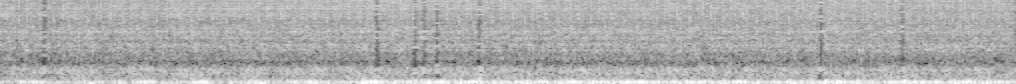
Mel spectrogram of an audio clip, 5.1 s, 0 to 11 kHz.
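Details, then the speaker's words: Mercedes W463 G500 with a lumpy rough idle, uneven pulse about three times a second, no check-engine light, P0444 purge valve code. Owner suspects a faulty electronic throttle body or a bad signal to it. "okay so either it is the throttle body the electronic throttle body is bad or something is sending it the signal to vibrate"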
